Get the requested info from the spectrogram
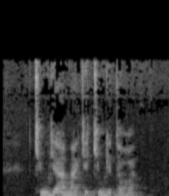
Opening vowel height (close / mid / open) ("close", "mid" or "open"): close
